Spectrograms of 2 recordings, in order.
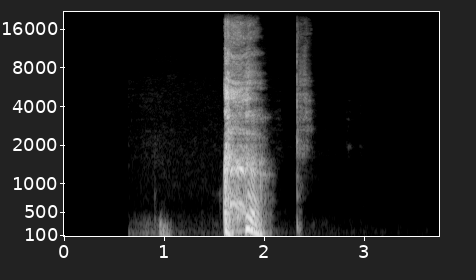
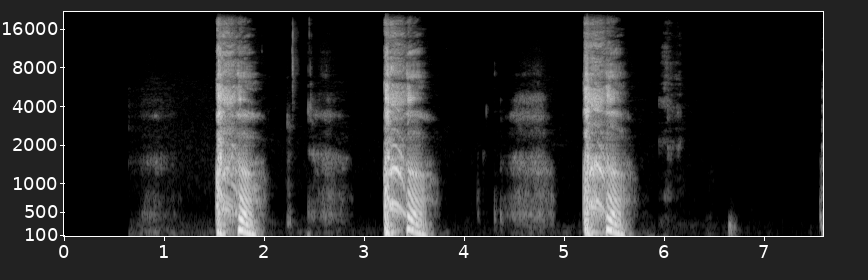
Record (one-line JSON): {"cough_length": "3.8 s", "cough_amplitude": 32766, "cough_signal_mean_std_ratio": 0.25, "three_cough_length": "7.6 s", "three_cough_amplitude": 32768, "three_cough_signal_mean_std_ratio": 0.3, "survey_phase": "beta (2021-08-13 to 2022-03-07)", "age": "18-44", "gender": "Male", "wearing_mask": "No", "symptom_sore_throat": true, "symptom_fatigue": true, "symptom_onset": "13 days", "smoker_status": "Never smoked", "respiratory_condition_asthma": false, "respiratory_condition_other": false, "recruitment_source": "REACT", "submission_delay": "2 days", "covid_test_result": "Negative", "covid_test_method": "RT-qPCR"}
